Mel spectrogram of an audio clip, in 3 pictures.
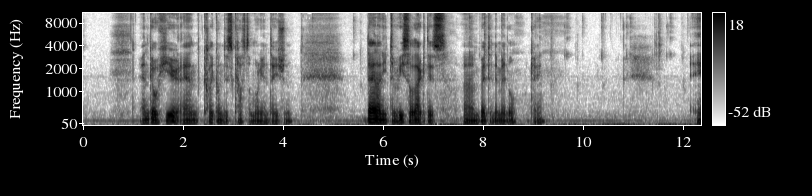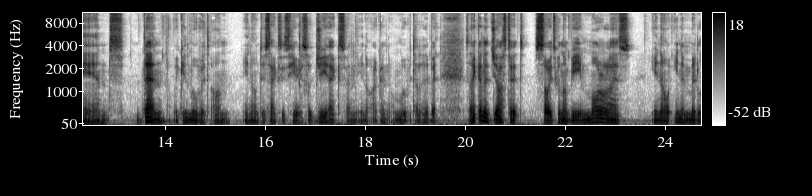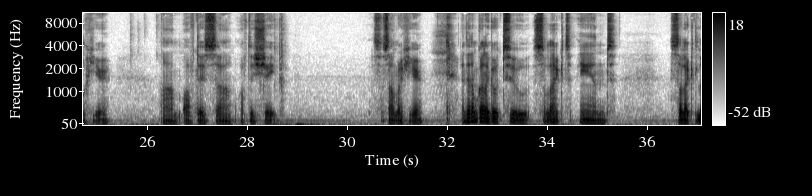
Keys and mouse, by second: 1.6-3.6 drag, 4.8 middle click, 6.3 middle click, 8.2-9.3 shift+middle drag, 10.0 middle click, 11.4 ctrl+z, 11.6 ctrl+click, 12.1 click, 12.9 ctrl+click, 13.3 middle click, 14.1 shift+click, 14.5 middle click, 15.7 middle click, 16.6 g, 17.0 x, 19.2 shift+click, 19.8 click, 20.4 shift+middle click, 21.0 middle click, 21.8 shift+click, 23.9 shift+click, 25.9 shift+click, 28.1 g, 28.5 x, 30.4 shift+click, 31.9 middle click, 33.8-37.0 drag.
